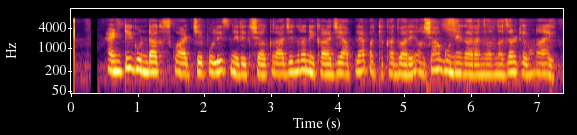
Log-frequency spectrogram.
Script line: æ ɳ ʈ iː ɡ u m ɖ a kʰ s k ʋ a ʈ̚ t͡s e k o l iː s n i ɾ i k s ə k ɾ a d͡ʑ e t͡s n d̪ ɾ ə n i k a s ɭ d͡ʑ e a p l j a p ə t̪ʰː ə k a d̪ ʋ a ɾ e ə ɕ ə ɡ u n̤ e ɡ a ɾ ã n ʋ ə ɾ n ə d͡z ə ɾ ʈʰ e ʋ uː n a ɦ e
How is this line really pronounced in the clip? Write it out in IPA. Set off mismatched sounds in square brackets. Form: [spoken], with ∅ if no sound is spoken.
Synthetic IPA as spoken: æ ɳ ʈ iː ɡ u [ɳ] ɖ a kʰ s k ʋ a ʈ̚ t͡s e [p] o l iː s n i ɾ i k [ʂ] ə k ɾ a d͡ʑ e [∅] n d̪ ɾ ə n i k a [∅] ɭ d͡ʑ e a p l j a p ə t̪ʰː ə k a d̪ ʋ a ɾ e ə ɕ [a] ɡ u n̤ e ɡ a ɾ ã n ʋ ə ɾ n ə d͡z ə ɾ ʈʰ e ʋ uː n a ɦ e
